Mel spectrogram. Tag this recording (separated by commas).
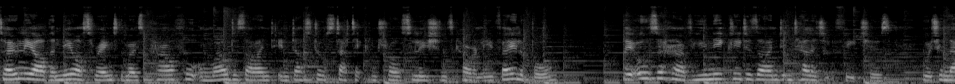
Music, Speech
